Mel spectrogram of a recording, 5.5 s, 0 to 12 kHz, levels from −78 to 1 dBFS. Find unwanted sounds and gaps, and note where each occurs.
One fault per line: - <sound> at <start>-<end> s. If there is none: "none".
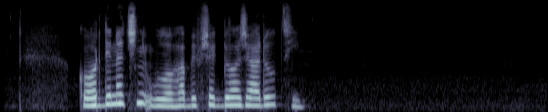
none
